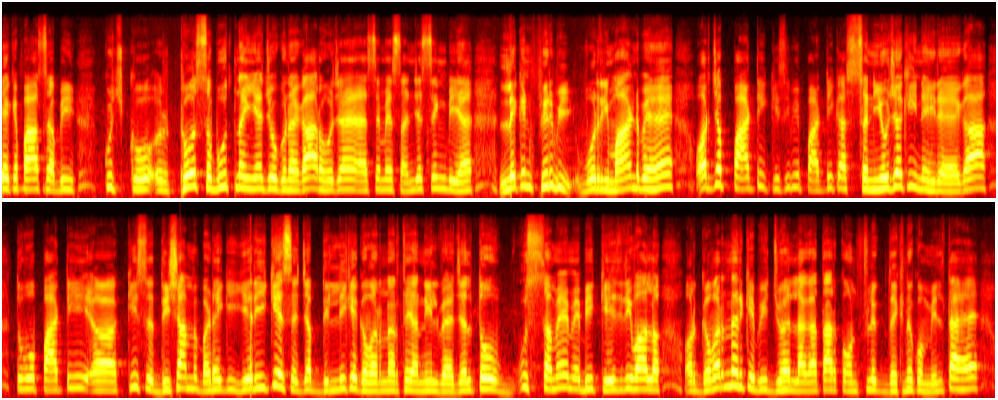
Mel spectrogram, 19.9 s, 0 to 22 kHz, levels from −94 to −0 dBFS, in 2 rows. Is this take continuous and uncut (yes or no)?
no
